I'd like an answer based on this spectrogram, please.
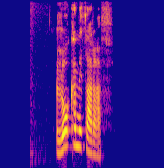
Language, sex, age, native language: Icelandic, female, 50-59, Icelandic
